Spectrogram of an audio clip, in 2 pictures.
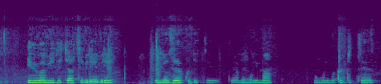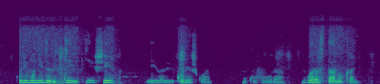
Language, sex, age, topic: Kinyarwanda, female, 18-24, health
